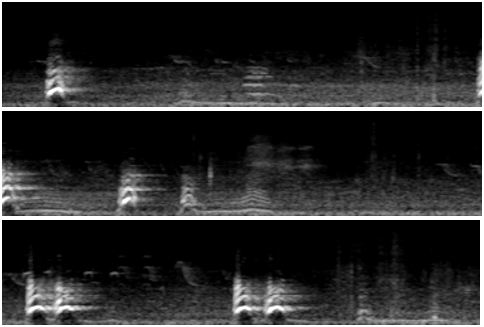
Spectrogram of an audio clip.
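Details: West Highland White Terrier named Adriano in the garden and fields of Hoat Wala village, South Punjab, Pakistan, on a winter morning; sharp single and doubled barks spaced a few seconds apart, with low murmured voices between them.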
